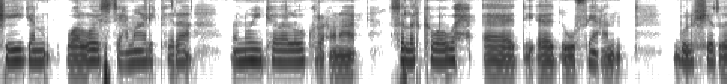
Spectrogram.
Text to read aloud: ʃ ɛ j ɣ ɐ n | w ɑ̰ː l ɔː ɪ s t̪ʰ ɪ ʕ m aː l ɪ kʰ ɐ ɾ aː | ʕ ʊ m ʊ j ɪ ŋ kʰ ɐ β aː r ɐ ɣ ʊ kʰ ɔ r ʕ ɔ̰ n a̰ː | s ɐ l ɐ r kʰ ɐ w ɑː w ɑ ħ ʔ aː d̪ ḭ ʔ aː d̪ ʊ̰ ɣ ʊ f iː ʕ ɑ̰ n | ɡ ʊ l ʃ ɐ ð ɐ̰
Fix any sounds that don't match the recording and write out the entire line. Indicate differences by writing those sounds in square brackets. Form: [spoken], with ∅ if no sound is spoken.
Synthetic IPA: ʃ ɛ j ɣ ɐ n | w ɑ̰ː l ɔː ɪ s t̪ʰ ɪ ʕ m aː l ɪ kʰ ɐ ɾ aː | ʕ ʊ [n] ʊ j ɪ ŋ kʰ ɐ β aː [l] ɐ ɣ ʊ kʰ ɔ r ʕ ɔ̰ n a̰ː | s ɐ l ɐ r kʰ ɐ w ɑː w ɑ ħ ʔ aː d̪ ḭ ʔ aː d̪ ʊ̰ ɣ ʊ f iː ʕ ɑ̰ n | [b] ʊ l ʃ ɐ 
